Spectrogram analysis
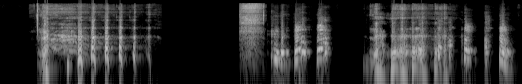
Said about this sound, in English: I think I might be getting sick. That's not good. Again? You're getting sick again? Yeah, I've been coughing a lot. I'm hoping it's all this damn dirt.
